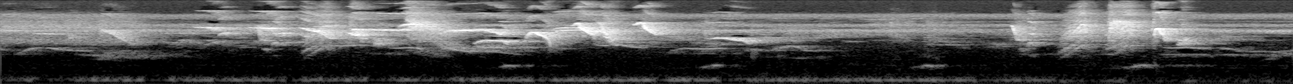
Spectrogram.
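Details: Birds chirping in the morning outdoors: a busy run of quick, high, twittering notes and short sweeps, pausing briefly before another burst, over a steady low hum.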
